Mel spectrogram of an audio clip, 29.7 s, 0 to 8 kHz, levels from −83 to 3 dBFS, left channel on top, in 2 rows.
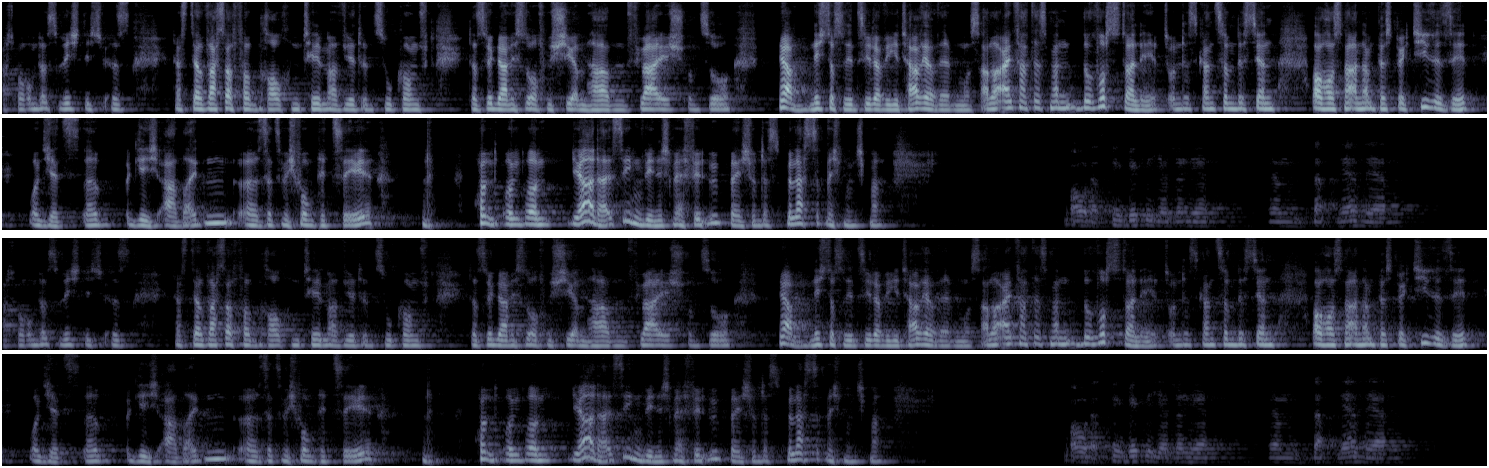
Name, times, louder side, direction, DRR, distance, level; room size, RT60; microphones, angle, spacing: voice 1, 0.0-14.7 15.1-18.7 19.0-19.2 19.6-24.0, left 6 dB, 55° left, 15 dB, 0.4 m, -33 dB
voice 2, 25.5-26.9 27.5-28.7, equal, 10° right, -2 dB, 2.3 m, -53 dB
21.0 x 12.0 x 4.0 m, 1.0 s
head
